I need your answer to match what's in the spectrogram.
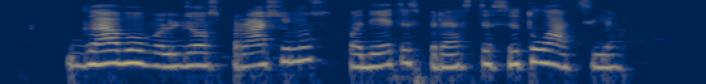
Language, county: Lithuanian, Kaunas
